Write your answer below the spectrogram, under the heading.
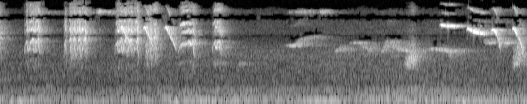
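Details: White-eye in líu choè song, opening with quick bright chip clusters, then a couple of soft rising whistles, ending in thin, shrill high-pitched twittering.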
